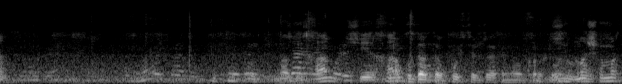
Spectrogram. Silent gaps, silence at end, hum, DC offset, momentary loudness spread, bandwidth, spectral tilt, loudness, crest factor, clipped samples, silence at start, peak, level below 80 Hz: none; 0 s; none; under 0.1%; 19 LU; 14 kHz; -7 dB/octave; -29 LUFS; 24 dB; under 0.1%; 0 s; -4 dBFS; -58 dBFS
